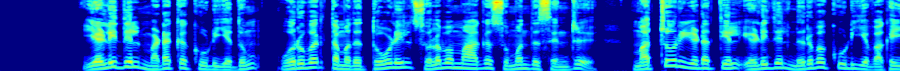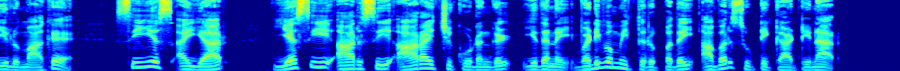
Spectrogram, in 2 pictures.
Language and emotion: Tamil, neutral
